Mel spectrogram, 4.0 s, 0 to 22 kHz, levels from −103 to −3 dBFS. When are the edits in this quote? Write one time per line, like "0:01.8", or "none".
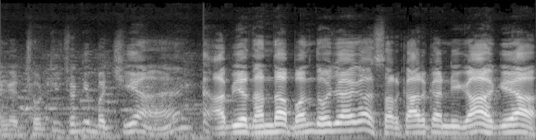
0:01.6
